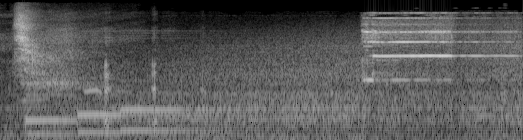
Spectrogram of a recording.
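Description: A train rumbles steadily at a station platform, its motors giving off rising stepped whines, with a thin high-pitched squeal joining near the end. Loud, with no voices.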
